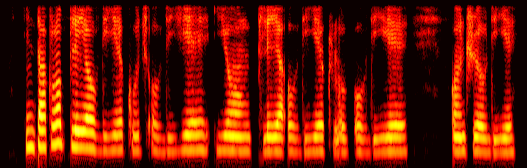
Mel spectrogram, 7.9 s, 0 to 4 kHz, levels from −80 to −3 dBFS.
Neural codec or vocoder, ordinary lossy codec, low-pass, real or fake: codec, 16 kHz, 8 kbps, FreqCodec, smaller model; none; 3.6 kHz; fake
